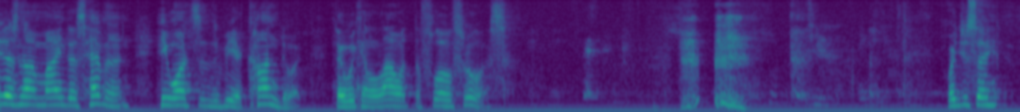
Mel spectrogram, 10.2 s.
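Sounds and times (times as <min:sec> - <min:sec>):
speech: 0:00.0 - 0:05.2, 0:06.8 - 0:07.6, 0:09.5 - 0:10.1
woman sneezing: 0:05.8 - 0:08.2.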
